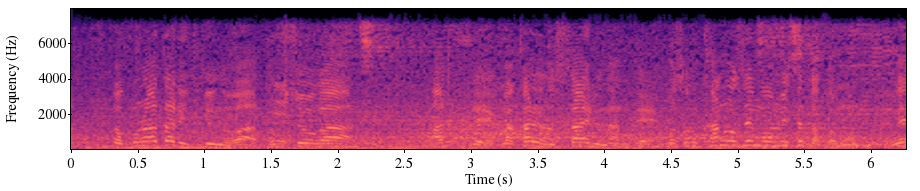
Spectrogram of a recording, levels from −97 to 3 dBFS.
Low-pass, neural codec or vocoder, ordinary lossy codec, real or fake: 7.2 kHz; none; Opus, 32 kbps; real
